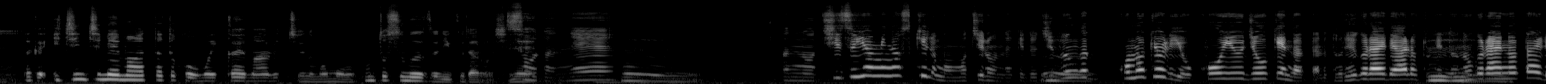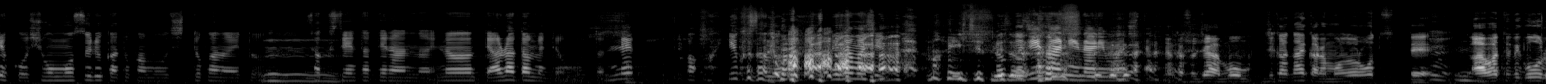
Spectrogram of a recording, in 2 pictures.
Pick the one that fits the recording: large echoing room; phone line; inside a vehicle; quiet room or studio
inside a vehicle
